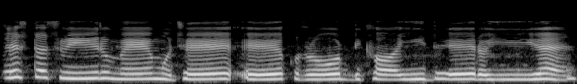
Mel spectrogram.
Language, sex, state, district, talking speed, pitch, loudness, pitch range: Hindi, female, Madhya Pradesh, Katni, 105 wpm, 245 Hz, -12 LUFS, 230-265 Hz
